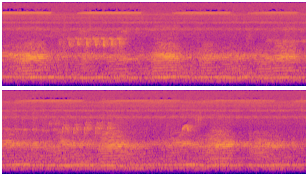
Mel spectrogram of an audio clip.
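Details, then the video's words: A group of three-inch frogs, known locally as tugak, call together in a continuous moo-like drone. Long nasal notes overlap and pulse, with brief brighter chirps rising above the chorus now and then. "Tugak strange sound"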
